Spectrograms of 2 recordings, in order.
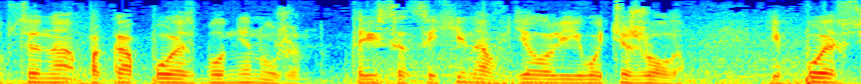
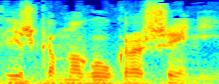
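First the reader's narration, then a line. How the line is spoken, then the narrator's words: Mutter. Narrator (Russian): пробормотал он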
